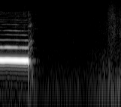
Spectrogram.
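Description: A woman's voice holding one long, steady sung note, the drawn-out end of a playful "coucou!" greeting, which stops about half a second in.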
